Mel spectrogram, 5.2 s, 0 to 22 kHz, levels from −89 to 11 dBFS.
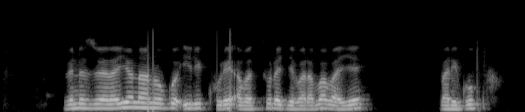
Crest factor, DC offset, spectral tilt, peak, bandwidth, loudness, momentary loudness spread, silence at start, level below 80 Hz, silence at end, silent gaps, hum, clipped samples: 16 dB; under 0.1%; -9 dB/octave; -6 dBFS; 6.6 kHz; -23 LUFS; 9 LU; 0.65 s; -56 dBFS; 0.45 s; 4.27-4.38 s; none; under 0.1%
